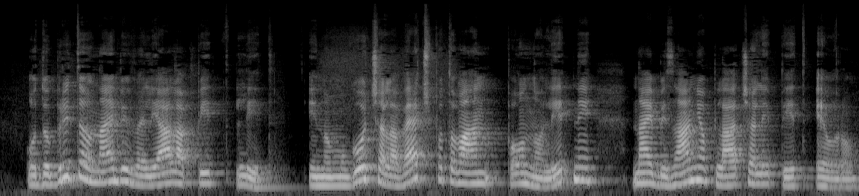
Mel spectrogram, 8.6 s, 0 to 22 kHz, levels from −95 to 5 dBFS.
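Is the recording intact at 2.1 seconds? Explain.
Yes, the audio is intact at 2.1 seconds, with the speech running through that moment without any audible fault.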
